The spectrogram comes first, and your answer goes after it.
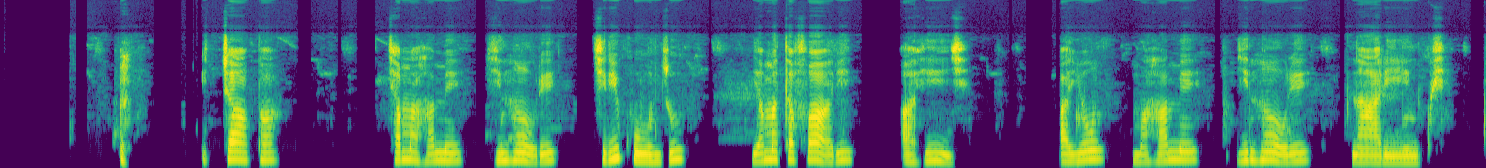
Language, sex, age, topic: Kinyarwanda, female, 50+, education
